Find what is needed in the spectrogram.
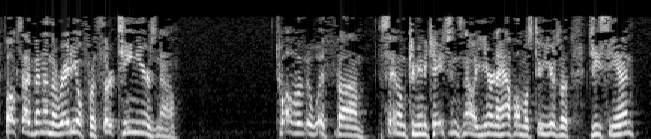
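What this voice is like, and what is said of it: Hoarse, worn-out voice. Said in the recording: “As you can hear, my voice is completely hashed out.”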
